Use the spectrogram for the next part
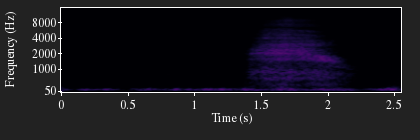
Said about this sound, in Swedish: Och så sluter du dina ögon. Ja. Och bara andas in och ut genom näsan. Ja. I ett par andetag.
